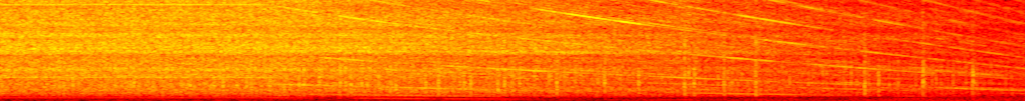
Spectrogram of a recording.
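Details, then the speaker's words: Electric drill that did nothing, after repair with the switch rewired direct, now runs in one direction only; chuck damaged with play; whine slides down as it coasts to a stop, brush chatter at end; normal running. "Como ven, ya funciona en una sola dirección."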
